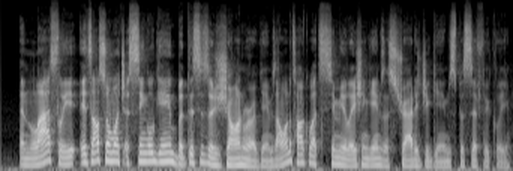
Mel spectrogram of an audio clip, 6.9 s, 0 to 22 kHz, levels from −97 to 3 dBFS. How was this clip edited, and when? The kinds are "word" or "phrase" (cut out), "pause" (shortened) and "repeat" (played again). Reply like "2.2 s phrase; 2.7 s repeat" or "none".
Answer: none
